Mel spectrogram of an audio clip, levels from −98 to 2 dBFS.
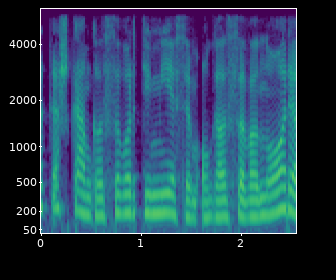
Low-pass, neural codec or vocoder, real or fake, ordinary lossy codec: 5.4 kHz; codec, 16 kHz, 16 kbps, FunCodec, trained on LibriTTS, 50 frames a second; fake; AAC, 48 kbps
